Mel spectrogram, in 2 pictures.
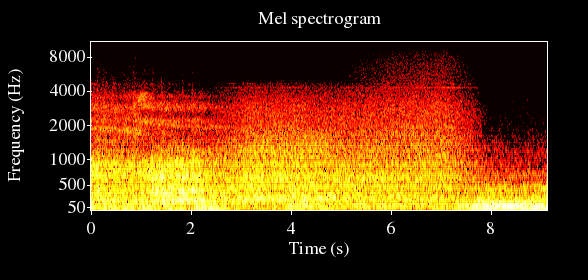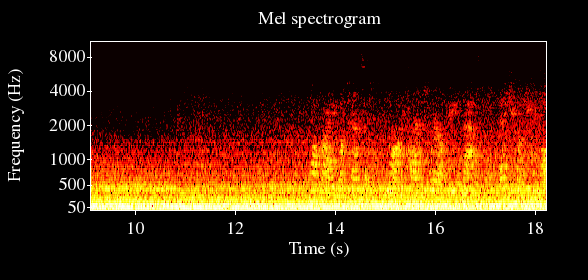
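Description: Miami Metrorail train pulling into an elevated station, with a loud, even hiss. About eight seconds in the sound cuts abruptly to the ride aboard an elevated transit train: a steady low rumble.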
